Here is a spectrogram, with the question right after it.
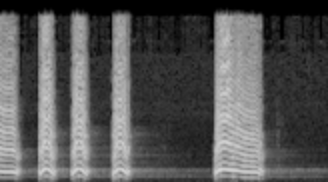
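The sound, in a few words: crow call imitation used for turkey hunting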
